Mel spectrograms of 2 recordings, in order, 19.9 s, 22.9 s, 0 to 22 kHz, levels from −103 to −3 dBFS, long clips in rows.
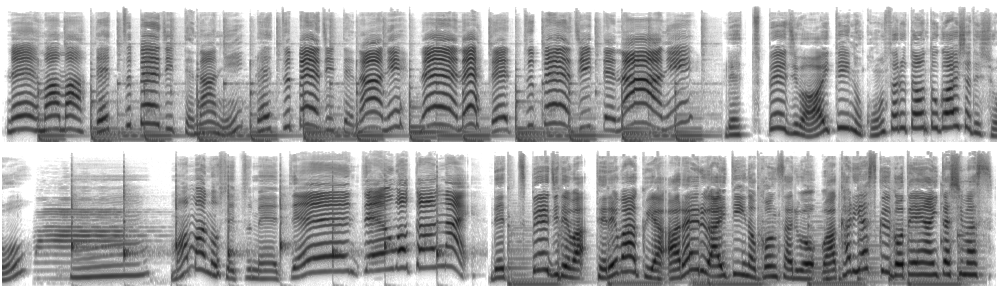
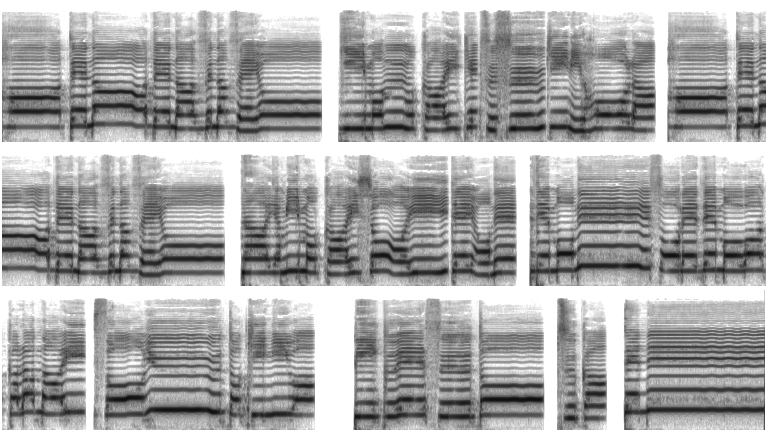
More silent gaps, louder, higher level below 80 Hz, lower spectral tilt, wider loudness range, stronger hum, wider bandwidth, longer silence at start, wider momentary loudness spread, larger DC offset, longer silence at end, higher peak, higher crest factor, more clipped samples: second, none vs 3.21-3.37 s, 6.53-6.66 s, 9.87-10.03 s, 12.79-12.93 s, 16.13-16.20 s, 18.41-18.80 s, 20.71-20.84 s, 21.34-21.51 s; second, -19 LUFS vs -16 LUFS; first, -44 dBFS vs -58 dBFS; first, -2.5 dB/octave vs -1 dB/octave; first, 8 LU vs 2 LU; neither; about the same, 18.5 kHz vs 17 kHz; about the same, 0.05 s vs 0 s; first, 14 LU vs 6 LU; neither; about the same, 0.05 s vs 0 s; first, -2 dBFS vs -6 dBFS; first, 18 dB vs 10 dB; neither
